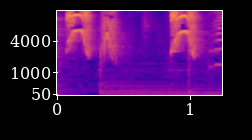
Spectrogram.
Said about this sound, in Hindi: चिड़िया रानी किधर है?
